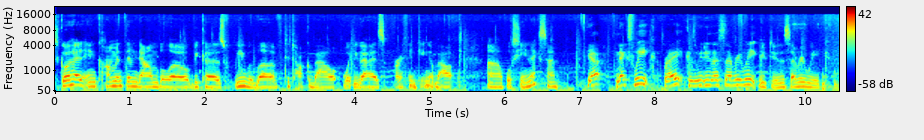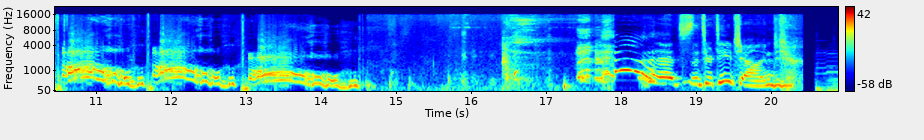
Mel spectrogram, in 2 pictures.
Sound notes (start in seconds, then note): 16.9 people laughing; 20.6 ambient music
